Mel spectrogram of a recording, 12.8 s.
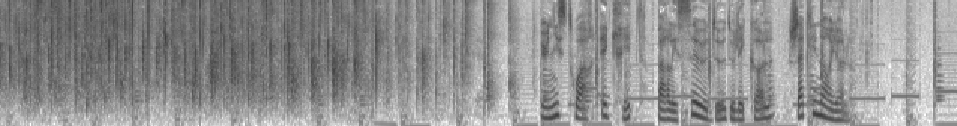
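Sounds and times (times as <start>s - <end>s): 
applause: 0.0s - 7.2s
speech: 7.2s - 11.5s.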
